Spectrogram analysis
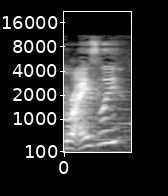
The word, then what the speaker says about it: Wriothesley: written out but like the name when you pronounce it like Risley it sounds cool it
